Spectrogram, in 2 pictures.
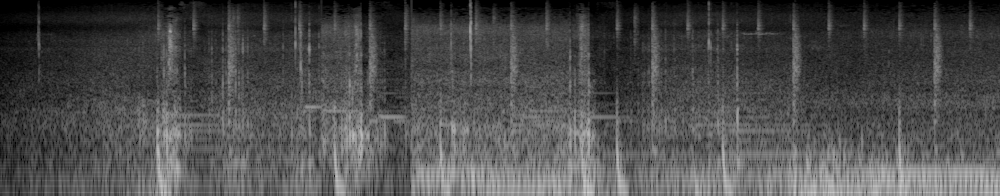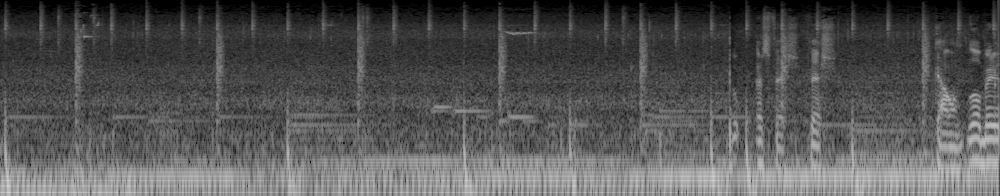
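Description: Spinning reel cranked through retrieves, with rapid sharp ticking and brief whirring stretches, over a steady low rumble that swells about eight seconds in.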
